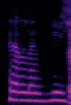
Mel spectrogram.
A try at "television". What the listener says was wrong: টেলিভিশন। ভিশনটা stress টাইপের হয়ে যাচ্ছে। টেলিভিশন, টেলিভিশন।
